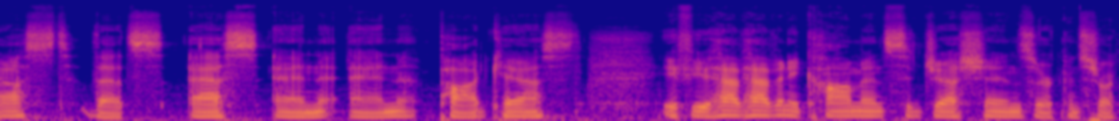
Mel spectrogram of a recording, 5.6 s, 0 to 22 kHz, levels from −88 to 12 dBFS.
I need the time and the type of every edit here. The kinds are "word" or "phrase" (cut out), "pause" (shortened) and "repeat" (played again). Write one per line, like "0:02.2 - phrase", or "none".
0:03.7 - repeat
